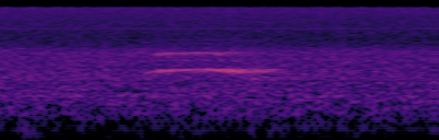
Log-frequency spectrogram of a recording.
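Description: Near silence: room tone during a pause, broken about a second in by one faint, brief steady call lasting under a second.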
